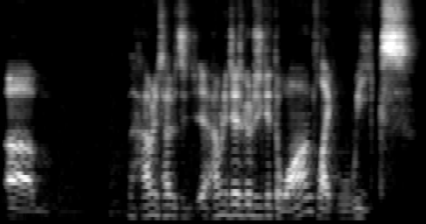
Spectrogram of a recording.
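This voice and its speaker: A man's voice: medium pitch, fairly quick, soft background music. A man casually running a tabletop roleplaying game, explaining rules in a precise, matter-of-fact way. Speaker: game master.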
